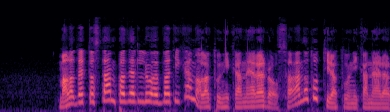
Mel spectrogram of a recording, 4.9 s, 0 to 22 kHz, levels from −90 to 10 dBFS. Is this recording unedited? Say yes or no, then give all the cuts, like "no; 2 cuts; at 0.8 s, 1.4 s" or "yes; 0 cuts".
no; 1 cut; at 2.5 s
